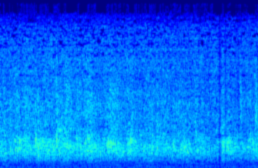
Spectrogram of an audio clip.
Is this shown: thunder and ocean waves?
no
